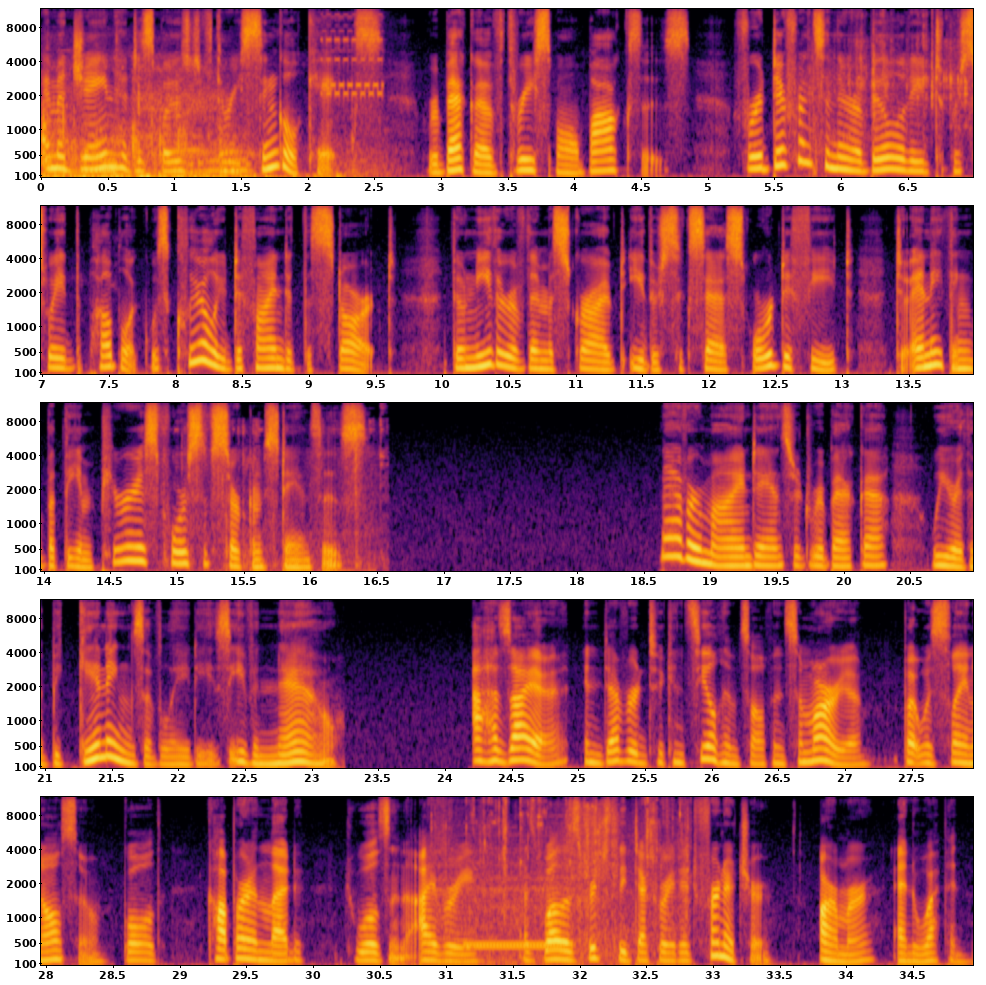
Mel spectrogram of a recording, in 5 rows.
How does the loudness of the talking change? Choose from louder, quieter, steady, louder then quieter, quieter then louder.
steady.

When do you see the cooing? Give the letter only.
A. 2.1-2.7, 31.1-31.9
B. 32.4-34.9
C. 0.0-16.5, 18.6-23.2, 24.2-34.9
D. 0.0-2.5
D.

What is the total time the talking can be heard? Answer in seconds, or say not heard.
32 s.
